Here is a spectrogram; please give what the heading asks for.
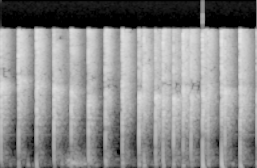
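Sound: round of applause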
